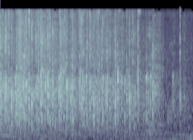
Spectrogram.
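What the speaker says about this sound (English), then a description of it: "please give a big round of applause for State Senator Anthony Portantino" An audience applauds at a ribbon cutting for a Stater Bros store opening: a brief, full burst of crowd clapping that thins out toward the end.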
